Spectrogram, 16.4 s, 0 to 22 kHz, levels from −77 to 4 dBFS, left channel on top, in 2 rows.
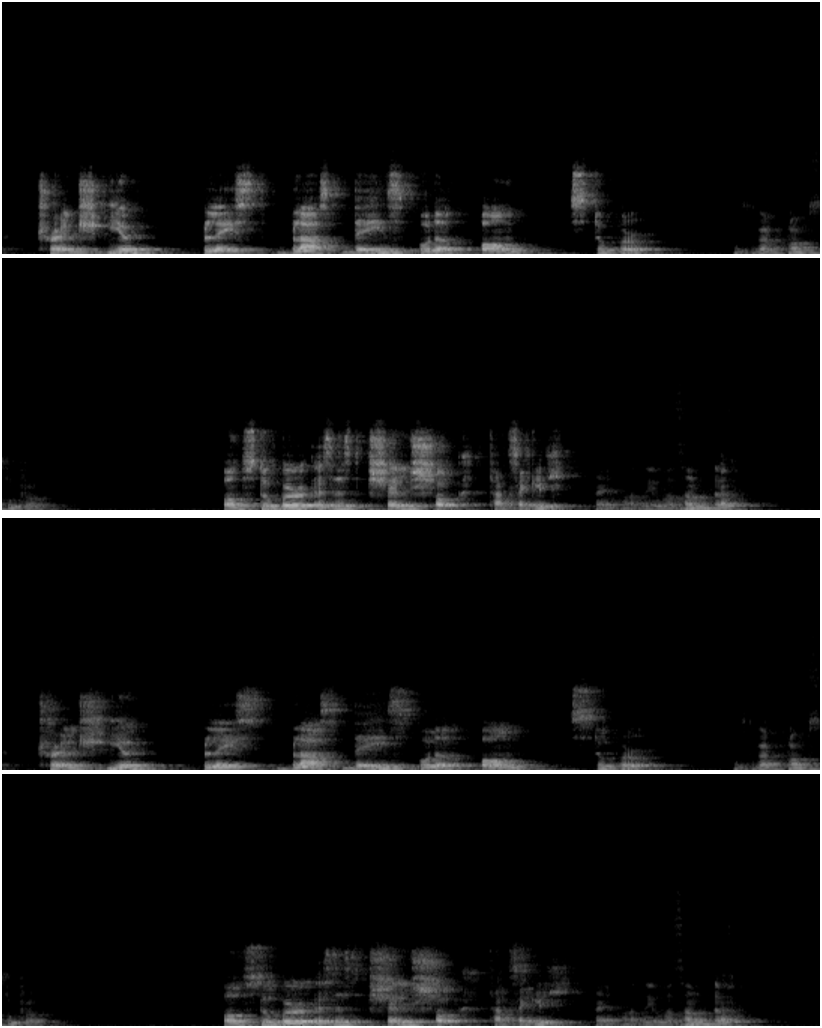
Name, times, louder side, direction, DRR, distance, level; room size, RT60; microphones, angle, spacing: voice 1, 0.4-1.4 2.0-4.5 4.8-5.2 5.7-6.4 10.4-13.8 15.0-15.5, left 2 dB, 90° left, 6 dB, 5.3 m, -33 dB
voice 2, 7.5-8.5 14.1-15.5, right 1 dB, 10° right, 4 dB, 5.5 m, -44 dB
22.5 x 19.0 x 6.1 m, 0.66 s
head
